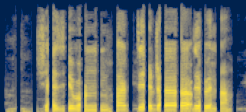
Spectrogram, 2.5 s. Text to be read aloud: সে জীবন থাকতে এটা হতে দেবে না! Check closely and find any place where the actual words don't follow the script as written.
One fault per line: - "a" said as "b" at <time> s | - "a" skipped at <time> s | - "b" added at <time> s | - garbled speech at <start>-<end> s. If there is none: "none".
- "হতে" skipped at 1.7 s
